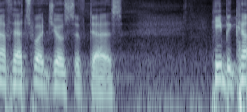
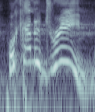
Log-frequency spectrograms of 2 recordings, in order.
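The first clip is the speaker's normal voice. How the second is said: curious butler. Acted. Butler asks about dream.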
